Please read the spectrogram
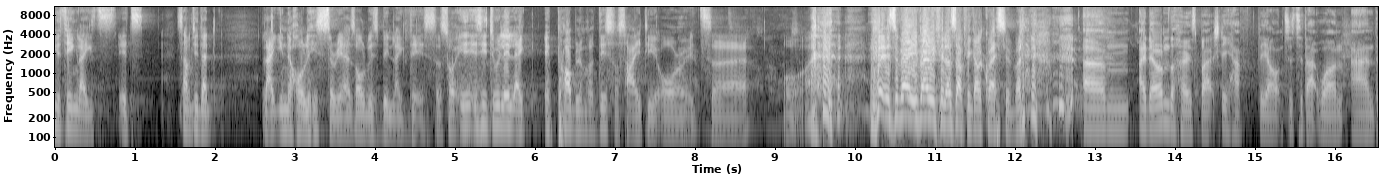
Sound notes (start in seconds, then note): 9.2 chuckles; 12.0 laughs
